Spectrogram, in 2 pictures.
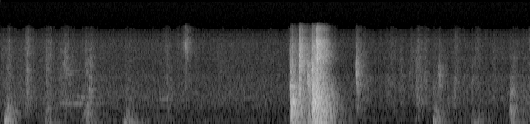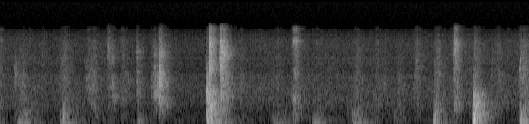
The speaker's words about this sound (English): Oh, let me just close my door for a second.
